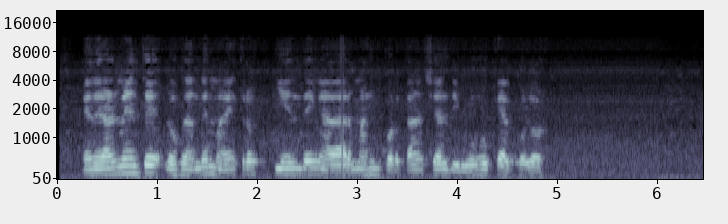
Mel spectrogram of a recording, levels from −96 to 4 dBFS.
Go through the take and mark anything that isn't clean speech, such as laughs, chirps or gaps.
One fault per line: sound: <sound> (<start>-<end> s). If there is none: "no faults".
no faults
